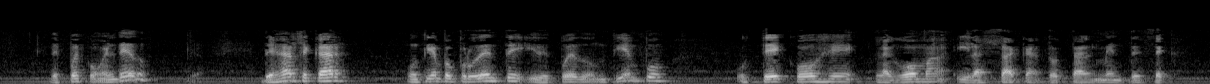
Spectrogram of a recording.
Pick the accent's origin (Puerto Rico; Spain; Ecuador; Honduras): Ecuador; Portoviejo, Manabí; yo soy manabita, vivía en Puerto Viejo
